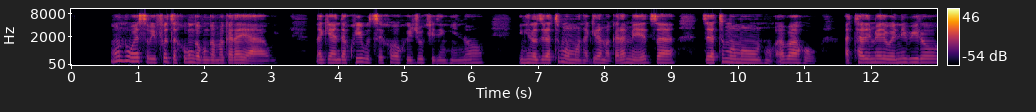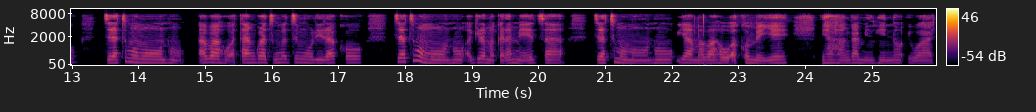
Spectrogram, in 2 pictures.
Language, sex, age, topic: Rundi, female, 36-49, education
